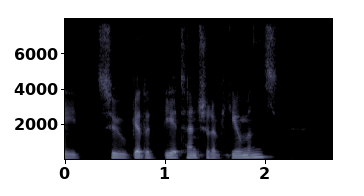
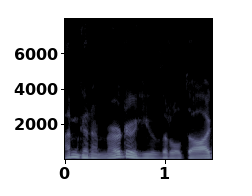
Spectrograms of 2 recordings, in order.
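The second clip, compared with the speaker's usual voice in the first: mock honeyed, affectionate, sugary sweet voice; 2 semitones lower than usual. Retelling a man talking to his dog, in a mock sweet voice. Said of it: "like in a sweet voice".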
